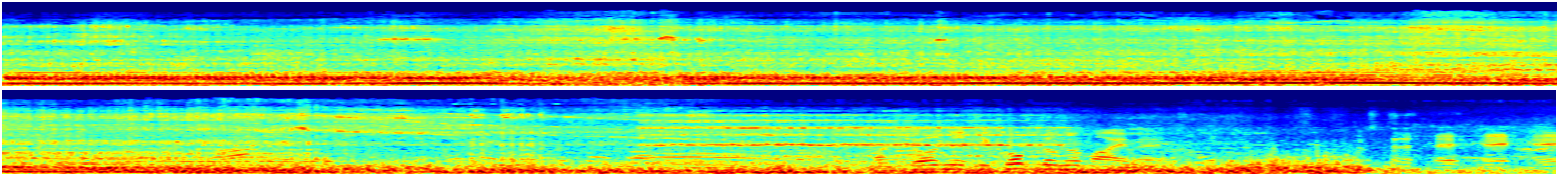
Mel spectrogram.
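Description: A tractor engine roars loudly and strains under heavy load.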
